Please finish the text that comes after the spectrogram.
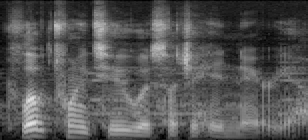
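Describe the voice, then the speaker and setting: A low-voiced man performs a creepy story as if confessing it to listeners. His delivery is slow and halting, with stumbles and stretched pauses, and his tone is very sharp and bright. Faint music plays behind him. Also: very animated. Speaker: amateur dramatic reader. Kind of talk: dramatic reading of a horror story in a confessional vlog style.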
